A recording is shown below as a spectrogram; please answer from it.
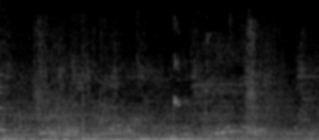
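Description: Basketball arena court ambience: a steady low rumble of the hall with faint, scattered voices from the court.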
